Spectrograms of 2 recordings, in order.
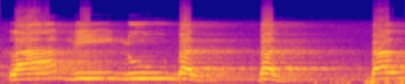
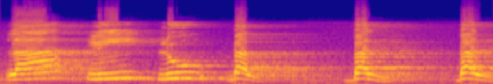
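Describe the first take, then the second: Both takes have the same delivery.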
